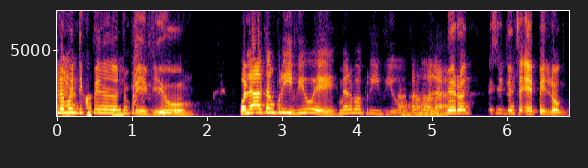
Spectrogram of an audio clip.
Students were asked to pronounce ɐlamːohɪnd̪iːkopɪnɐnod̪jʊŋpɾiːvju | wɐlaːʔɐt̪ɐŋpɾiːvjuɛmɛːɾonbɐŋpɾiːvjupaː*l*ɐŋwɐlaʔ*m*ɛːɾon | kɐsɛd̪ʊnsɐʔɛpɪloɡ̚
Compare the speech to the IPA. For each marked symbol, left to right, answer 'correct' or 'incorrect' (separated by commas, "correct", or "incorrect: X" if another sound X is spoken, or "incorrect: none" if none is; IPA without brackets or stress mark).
incorrect: ɾ, correct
